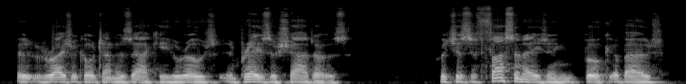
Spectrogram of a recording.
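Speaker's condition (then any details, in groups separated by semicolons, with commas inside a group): Parkinson's; difficulty judging near and far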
